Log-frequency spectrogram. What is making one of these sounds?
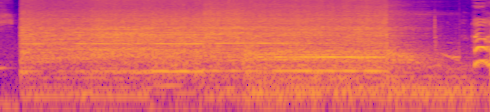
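A hair dryer blows with a loud steady whir close by.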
